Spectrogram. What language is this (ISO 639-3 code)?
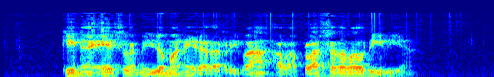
cat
